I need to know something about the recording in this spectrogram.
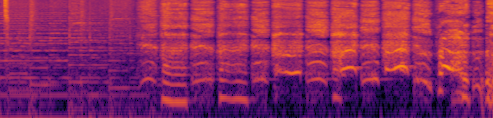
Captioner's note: hyperventilating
